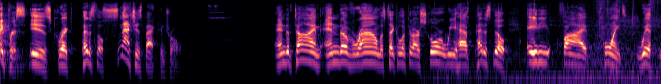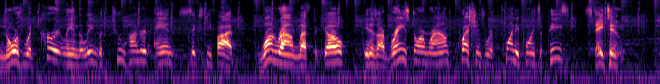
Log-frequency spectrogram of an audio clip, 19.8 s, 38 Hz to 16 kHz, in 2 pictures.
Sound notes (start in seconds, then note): 3.1 bell dings; 10.9 clock ticking; 17.1 upbeat music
